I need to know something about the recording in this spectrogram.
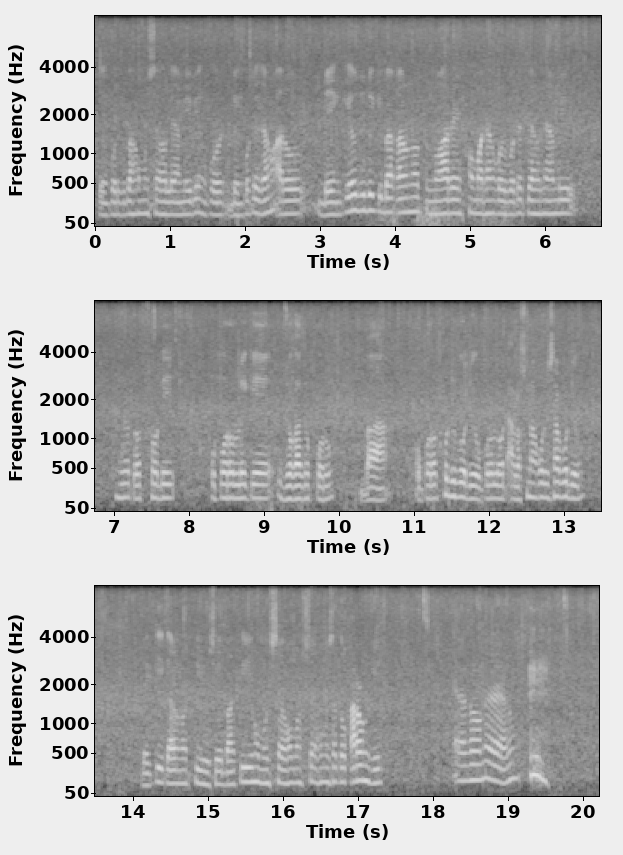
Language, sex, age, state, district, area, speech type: Assamese, male, 30-45, Assam, Goalpara, urban, spontaneous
